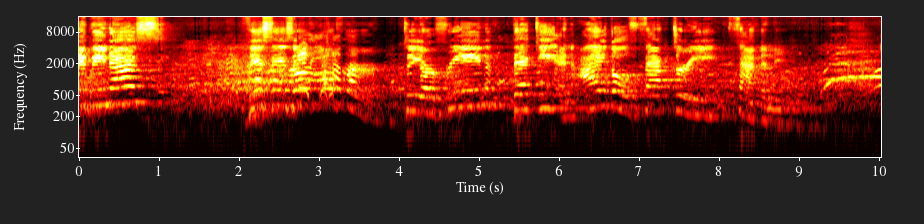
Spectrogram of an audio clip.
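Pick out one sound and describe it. A woman speaks with animation through a microphone over loudspeakers in a large echoing hall.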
